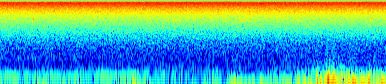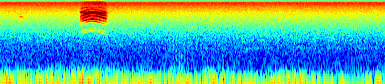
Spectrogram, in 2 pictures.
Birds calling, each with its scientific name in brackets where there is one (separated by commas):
House Finch (Haemorhous mexicanus), Hawaii Amakihi (Chlorodrepanis virens)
